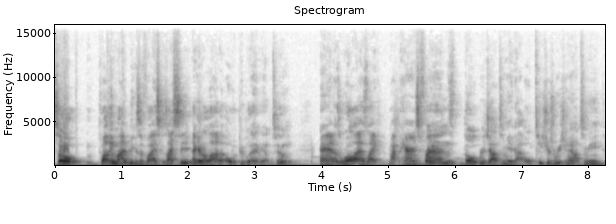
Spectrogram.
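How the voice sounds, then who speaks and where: A man's very fast, fairly high-pitched speech with fairly even intonation, audible room echo and noticeable background noise. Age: 20s. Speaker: young entrepreneur and social media influencer. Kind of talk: interview on a live stream. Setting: studio at a sales trainer's headquarters.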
